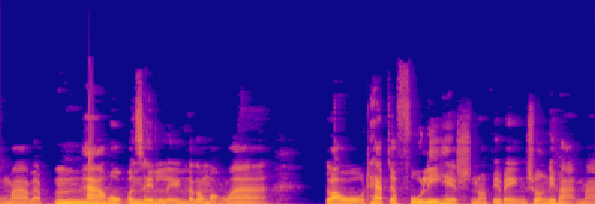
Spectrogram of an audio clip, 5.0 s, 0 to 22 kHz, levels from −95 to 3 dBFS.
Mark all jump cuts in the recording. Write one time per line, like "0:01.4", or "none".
none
